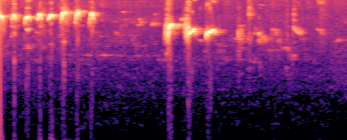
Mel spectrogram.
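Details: Brown-throated sunbird used as a practice recording: a rapid string of eight clipped high chirps, then three louder slurred whistles and softer trailing twitters.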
